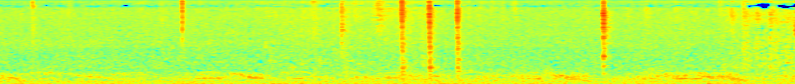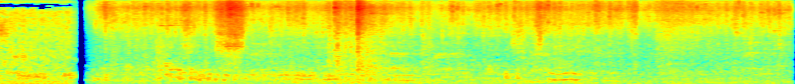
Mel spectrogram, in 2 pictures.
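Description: Domestic pigeons cooing over and over, with scattered sharp clicks. A faint steady hum lies under the first part. The sound cuts out abruptly for an instant about nine seconds in and resumes with more cooing over a noisier background.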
